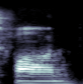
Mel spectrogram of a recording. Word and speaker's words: Phan: So my birth name is Fawn, P-H-A-N.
